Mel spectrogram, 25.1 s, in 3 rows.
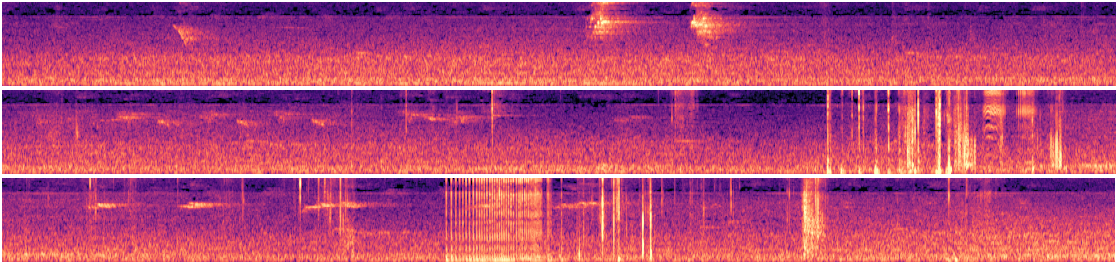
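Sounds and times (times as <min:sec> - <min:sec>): small birds chirping faintly: 0:00.0 - 0:25.0
sharp clicks and knocks: 0:14.6 - 0:16.4.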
